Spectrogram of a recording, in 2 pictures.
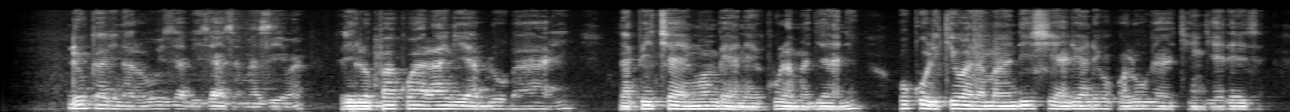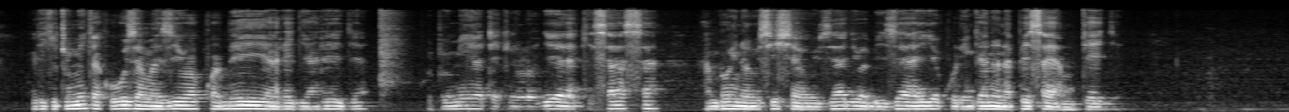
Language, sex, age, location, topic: Swahili, male, 25-35, Dar es Salaam, finance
